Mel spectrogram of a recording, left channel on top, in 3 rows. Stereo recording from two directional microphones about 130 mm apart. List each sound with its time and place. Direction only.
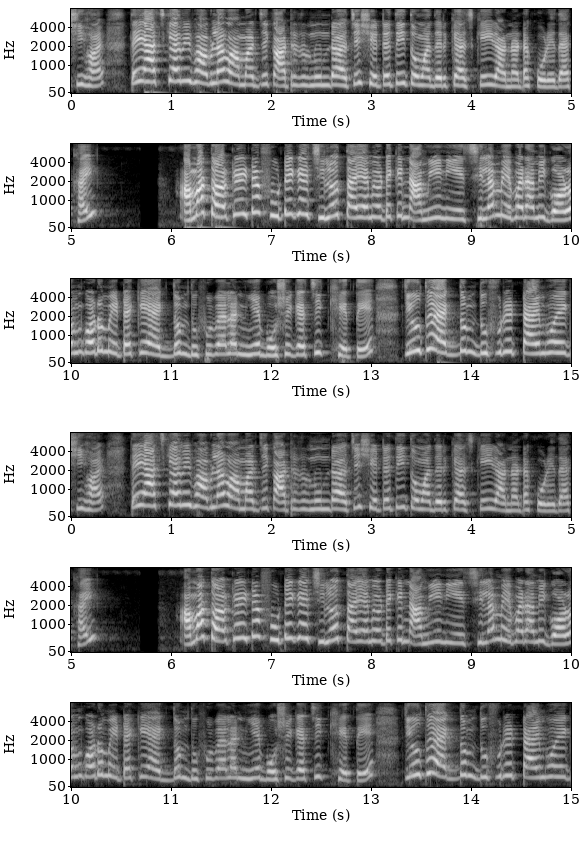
0.0 s a woman's voice: 15° left (ahead or behind)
